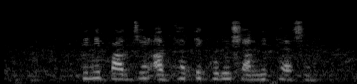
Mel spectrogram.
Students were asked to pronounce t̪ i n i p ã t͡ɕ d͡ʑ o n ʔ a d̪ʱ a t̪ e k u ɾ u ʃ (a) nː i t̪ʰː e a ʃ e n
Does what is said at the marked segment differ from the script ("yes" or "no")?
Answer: no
